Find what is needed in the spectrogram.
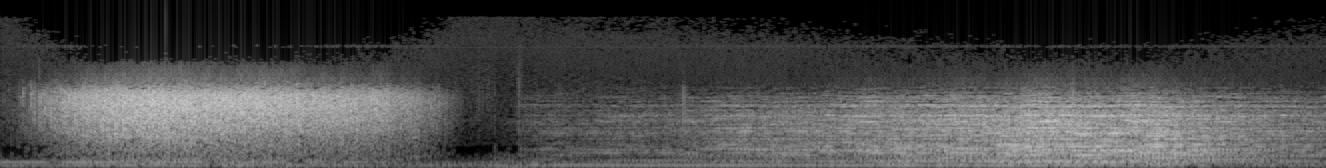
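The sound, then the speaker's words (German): Bells of Stuttgart's church towers ring out across the city during a rally of Germans from abroad. About four seconds of loud, dense hiss come first, then a sustained wash of overlapping pealing tones swells and lingers. “Von allen Türmen entbieten die Glocken der Stadt den Deutschen jenseits der Grenzen ihren ehernen Gruß.”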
